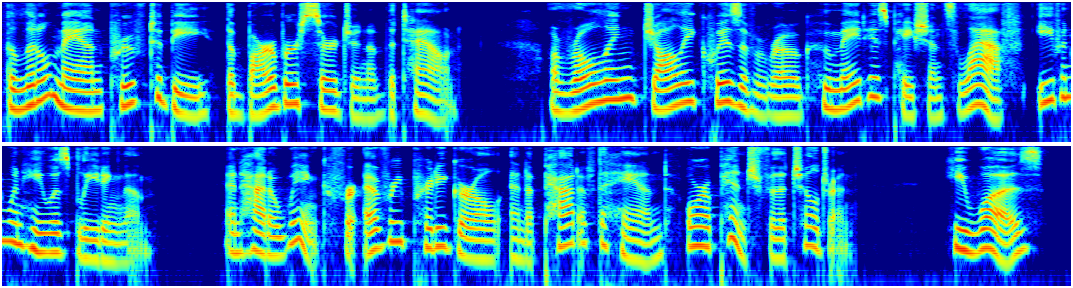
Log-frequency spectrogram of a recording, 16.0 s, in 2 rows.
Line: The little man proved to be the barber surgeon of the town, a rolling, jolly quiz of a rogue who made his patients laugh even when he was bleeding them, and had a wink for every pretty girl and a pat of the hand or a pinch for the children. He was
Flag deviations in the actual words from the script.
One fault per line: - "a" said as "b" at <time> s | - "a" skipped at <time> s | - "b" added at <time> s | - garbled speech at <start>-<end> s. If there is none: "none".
none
